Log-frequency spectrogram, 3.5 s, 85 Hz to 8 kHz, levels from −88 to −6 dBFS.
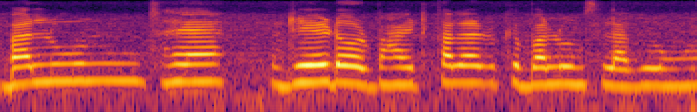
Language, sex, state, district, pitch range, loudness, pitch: Hindi, female, Jharkhand, Sahebganj, 260-290 Hz, -17 LUFS, 275 Hz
